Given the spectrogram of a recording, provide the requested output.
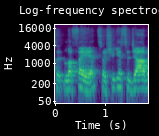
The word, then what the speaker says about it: Lafayette: oxford is in what most people would call lafayette or lafayette but they pronounce it lafayette so she gets a job at lafayette high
